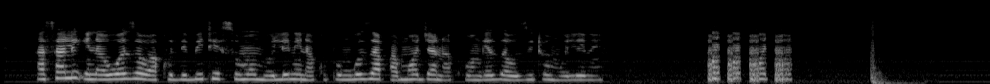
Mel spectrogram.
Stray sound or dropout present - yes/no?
yes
